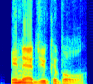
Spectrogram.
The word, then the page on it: ineducable: British English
